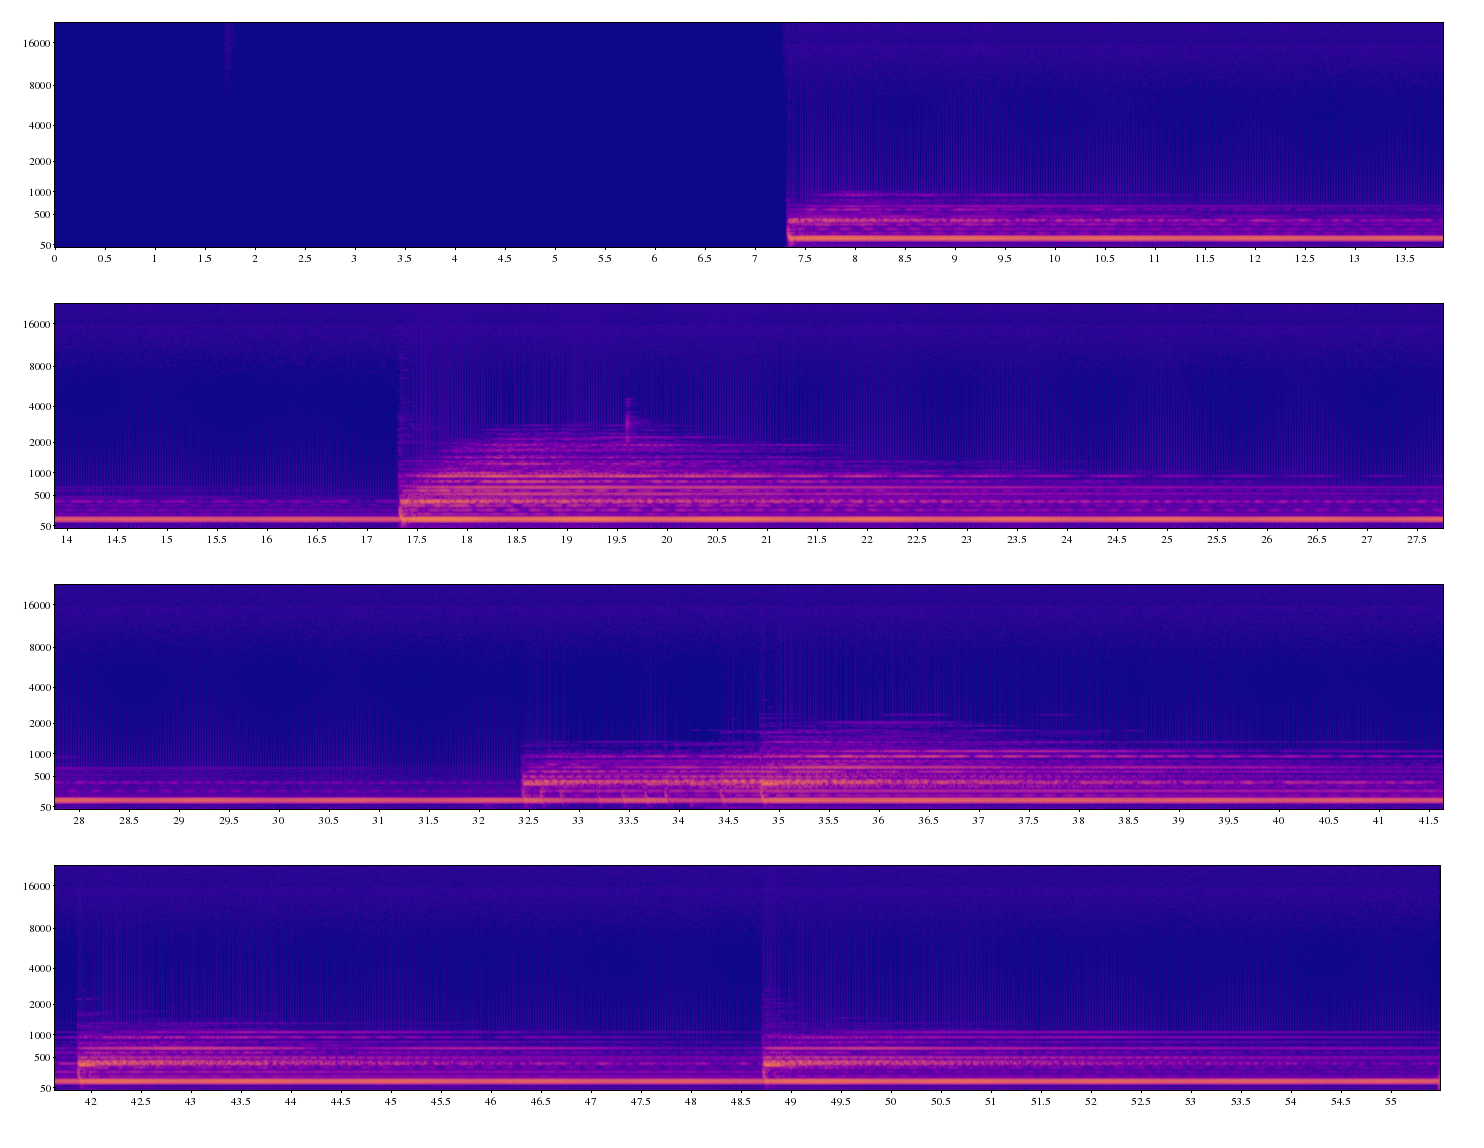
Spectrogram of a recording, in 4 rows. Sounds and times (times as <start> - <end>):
Gong: 17.3 - 29.3, 32.1 - 55.4.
